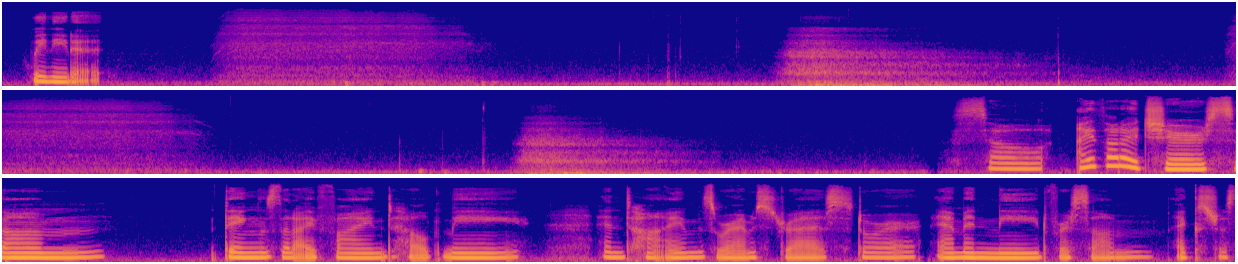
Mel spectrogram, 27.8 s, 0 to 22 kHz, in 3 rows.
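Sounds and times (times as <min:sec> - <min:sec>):
speech: 0:00.2 - 0:00.8, 0:17.5 - 0:19.3, 0:20.2 - 0:27.7
slow deep breathing in a stress-relief exercise: 0:01.6 - 0:03.8, 0:05.8 - 0:08.1, 0:09.2 - 0:10.9, 0:13.1 - 0:14.8.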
